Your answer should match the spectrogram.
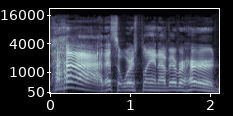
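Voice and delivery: loud, high derisive outburst; scornful mockery. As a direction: crow with contempt at the idea. Dale scorns Boomhauer's plan.

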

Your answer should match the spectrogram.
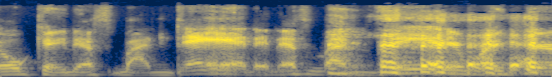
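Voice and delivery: slow, then laughing through it; mock-tender approval, chuckling; amused satisfied quote. Retelling seeing dad in casket.

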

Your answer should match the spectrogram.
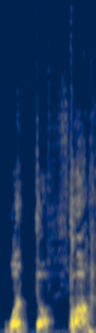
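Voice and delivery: drawn-out, outraged disbelief; losing it. Retold or imitated. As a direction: stretch each word in retold outrage. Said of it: "lost it on this guy".

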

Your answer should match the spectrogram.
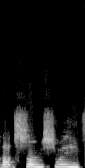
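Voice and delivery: high, slow, sweet imitated woman; Liv Tyler. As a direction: mimic her touched, gentle reply slowly and high. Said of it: "She was like".

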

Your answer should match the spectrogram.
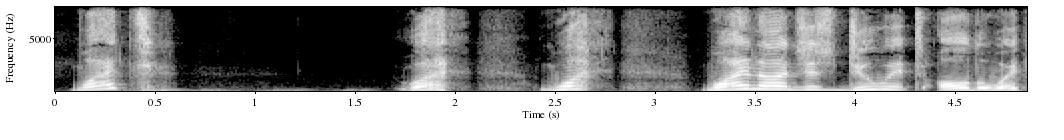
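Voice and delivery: high-pitched, baffled disbelief; incredulous. Real, not acted. Sports fan reacting to a half-done rule change, incredulous. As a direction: repeat it in squeaky bewilderment, then question it.

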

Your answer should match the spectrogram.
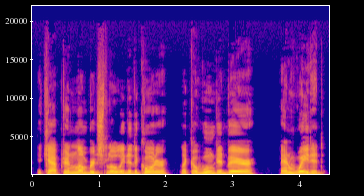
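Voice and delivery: ordinary delivery

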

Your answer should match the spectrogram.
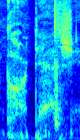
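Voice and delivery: breathy whisper of the name. Acted. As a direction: whisper "Kardashian" like a secret. Whispered repeat.

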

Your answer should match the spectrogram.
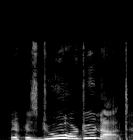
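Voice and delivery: high, odd little Yoda croak. Retold or imitated. Quoting Yoda to the listeners, in a high put-on Yoda voice. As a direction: finish the line as Yoda. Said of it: "speaks in a very distinct way".

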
